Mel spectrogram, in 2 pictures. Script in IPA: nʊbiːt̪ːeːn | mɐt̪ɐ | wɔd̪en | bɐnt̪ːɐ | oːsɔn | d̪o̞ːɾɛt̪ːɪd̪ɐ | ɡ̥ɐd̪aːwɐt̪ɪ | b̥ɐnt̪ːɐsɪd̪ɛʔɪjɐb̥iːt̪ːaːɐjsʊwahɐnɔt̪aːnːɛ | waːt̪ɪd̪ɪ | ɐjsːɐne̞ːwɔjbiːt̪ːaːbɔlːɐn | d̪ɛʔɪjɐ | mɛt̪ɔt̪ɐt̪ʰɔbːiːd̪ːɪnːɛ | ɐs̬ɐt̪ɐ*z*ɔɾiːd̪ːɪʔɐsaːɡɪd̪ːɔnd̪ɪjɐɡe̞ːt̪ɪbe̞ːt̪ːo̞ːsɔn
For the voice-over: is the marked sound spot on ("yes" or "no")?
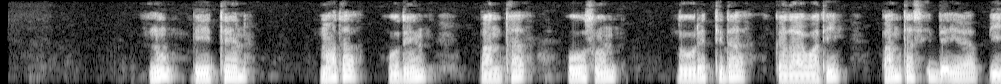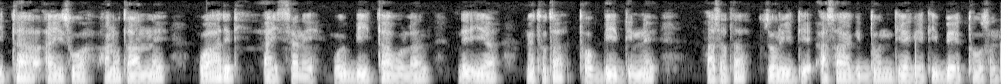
yes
